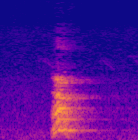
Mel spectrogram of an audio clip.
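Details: Gaddi dog, a Himalayan sheepdog, gives one loud, short, hoarse bark that fades quickly into quiet.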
